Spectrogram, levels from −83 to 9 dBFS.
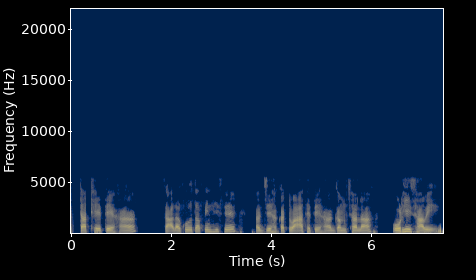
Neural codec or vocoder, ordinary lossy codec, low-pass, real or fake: none; none; 5.4 kHz; real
